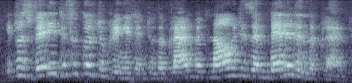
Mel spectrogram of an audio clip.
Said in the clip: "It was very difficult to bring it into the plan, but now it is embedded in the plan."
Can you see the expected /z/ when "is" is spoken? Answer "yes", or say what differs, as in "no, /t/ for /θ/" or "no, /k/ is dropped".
yes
